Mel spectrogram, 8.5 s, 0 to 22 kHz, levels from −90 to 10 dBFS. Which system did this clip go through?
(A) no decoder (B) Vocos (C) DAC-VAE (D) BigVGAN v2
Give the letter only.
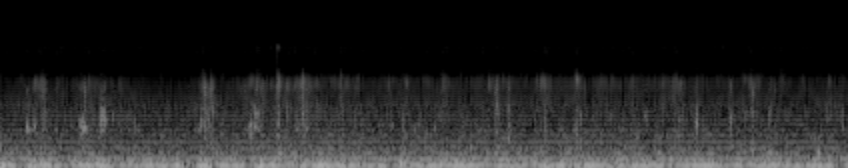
D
